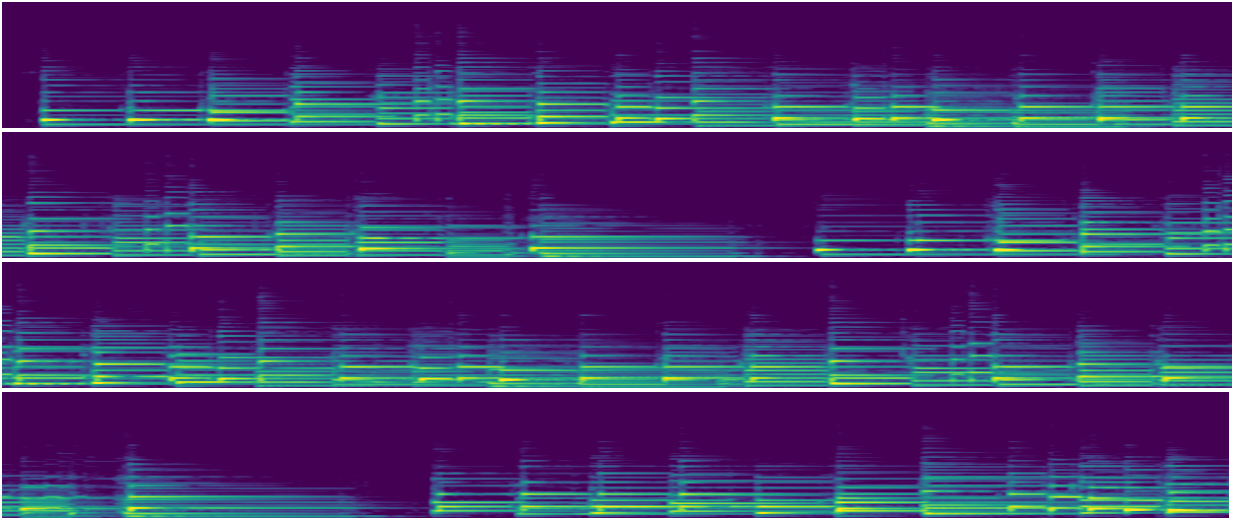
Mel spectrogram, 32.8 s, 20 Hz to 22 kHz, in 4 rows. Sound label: Aria, Guitar and Ukulele; BWV 515; JS Bach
